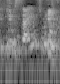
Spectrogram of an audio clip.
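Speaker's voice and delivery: high, loud, slow laughing thanks; laughing gush. Real, not acted. Gushing thanks to the coach.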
